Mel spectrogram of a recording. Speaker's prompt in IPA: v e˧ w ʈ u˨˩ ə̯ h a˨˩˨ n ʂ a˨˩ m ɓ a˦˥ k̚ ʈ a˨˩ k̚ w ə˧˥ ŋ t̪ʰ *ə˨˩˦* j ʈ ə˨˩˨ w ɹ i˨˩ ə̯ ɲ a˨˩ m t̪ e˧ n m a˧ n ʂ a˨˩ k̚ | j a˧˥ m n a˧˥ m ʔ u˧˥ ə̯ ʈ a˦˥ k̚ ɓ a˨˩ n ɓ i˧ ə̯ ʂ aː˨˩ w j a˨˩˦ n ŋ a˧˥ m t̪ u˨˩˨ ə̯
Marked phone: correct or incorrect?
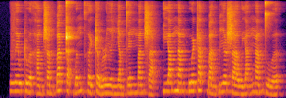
correct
